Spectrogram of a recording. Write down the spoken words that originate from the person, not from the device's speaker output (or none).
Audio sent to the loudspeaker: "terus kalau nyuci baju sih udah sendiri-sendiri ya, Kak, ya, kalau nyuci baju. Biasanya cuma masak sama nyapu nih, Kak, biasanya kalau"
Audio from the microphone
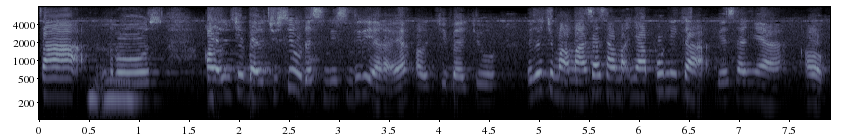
mhm.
